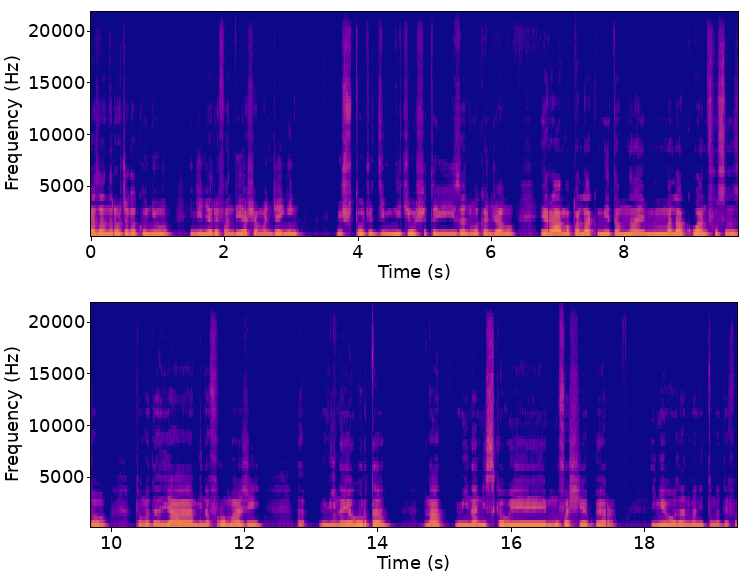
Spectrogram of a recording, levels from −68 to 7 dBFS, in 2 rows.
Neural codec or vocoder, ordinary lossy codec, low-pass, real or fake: vocoder, 44.1 kHz, 128 mel bands, Pupu-Vocoder; none; none; fake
